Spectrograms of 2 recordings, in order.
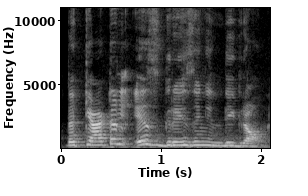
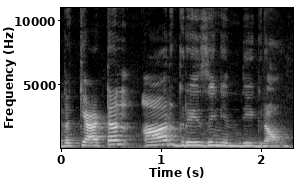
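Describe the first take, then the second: First: Said in the usual way. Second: Slow, with are leaning a little heavier; stress on are. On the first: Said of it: "ऐसे नहीं बोलते हैं". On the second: Shown as a demonstration. Teacher to students, slow correct sentence with are stressed. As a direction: lean on are to show the right verb. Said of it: "तो cattle है".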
